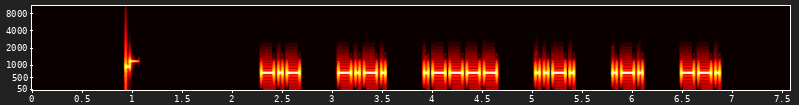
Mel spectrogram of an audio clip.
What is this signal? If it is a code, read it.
Morse code, heard as a keyed tone, about 28 wpm, spaced as for 16 wpm, 700 Hz. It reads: KC1FRG
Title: USA Call Signs - 6 Characters - 3x Character Spacing - 28wpm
